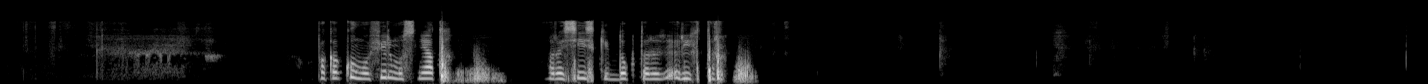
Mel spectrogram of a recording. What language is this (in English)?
Russian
